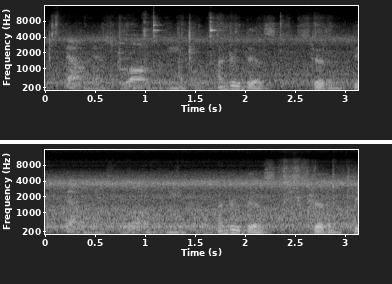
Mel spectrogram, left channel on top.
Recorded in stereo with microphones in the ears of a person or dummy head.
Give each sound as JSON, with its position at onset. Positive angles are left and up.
{"t": 0.2, "sound": "a man speaking", "side_deg": 35, "distance_m": 5.0}
{"t": 1.7, "sound": "a man speaking", "side_deg": -5, "distance_m": 0.8}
